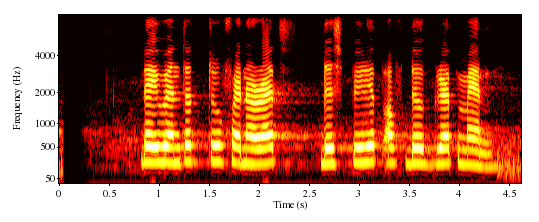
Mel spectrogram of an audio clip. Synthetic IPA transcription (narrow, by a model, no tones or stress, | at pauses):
dejwɛ̃nt̪ɛd̪̚tufɛnəɾat̪̚dəspiɾit̪ɔfdəɡɾɛt̪̚mɛ̃n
